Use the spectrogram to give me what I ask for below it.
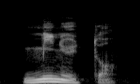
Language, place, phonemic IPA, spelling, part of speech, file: Occitan, Béarn, /miˈnyto/, minuta, noun, LL-Q14185 (oci)-minuta.wav
- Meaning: minute (unit of time)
